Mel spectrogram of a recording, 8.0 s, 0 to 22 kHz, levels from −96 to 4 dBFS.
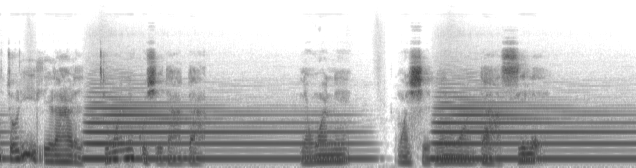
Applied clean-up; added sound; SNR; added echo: none; Wind instrument, woodwind instrument; -2 dB; none.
